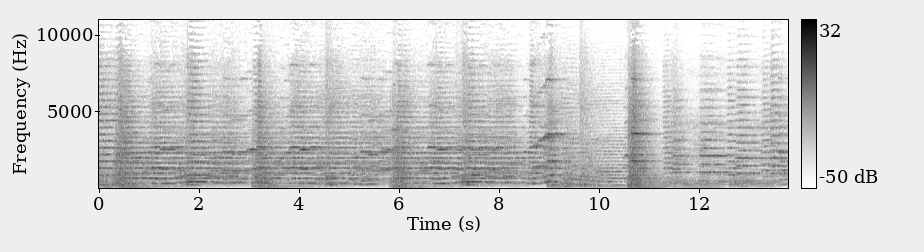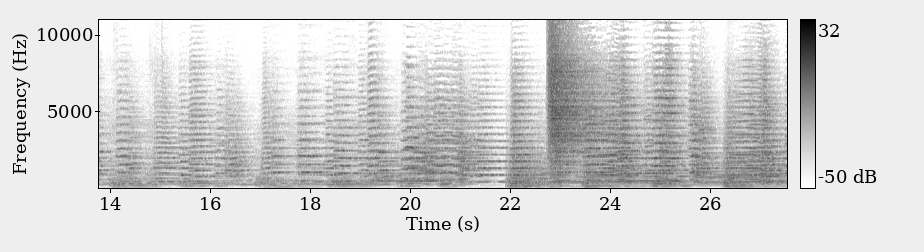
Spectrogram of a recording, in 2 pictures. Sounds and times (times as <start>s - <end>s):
Music: 0.0s - 27.5s.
